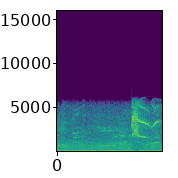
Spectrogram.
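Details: Captive prairie dogs at the San Francisco Zoo in August 2005: one sharp, bright bark with stacked harmonics lasting about a quarter second, rising out of a steady murmur of visitors' voices.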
